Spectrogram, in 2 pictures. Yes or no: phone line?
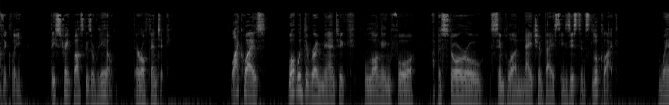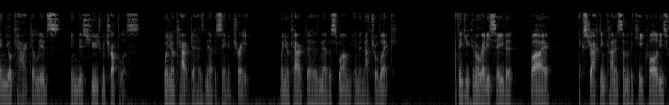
no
